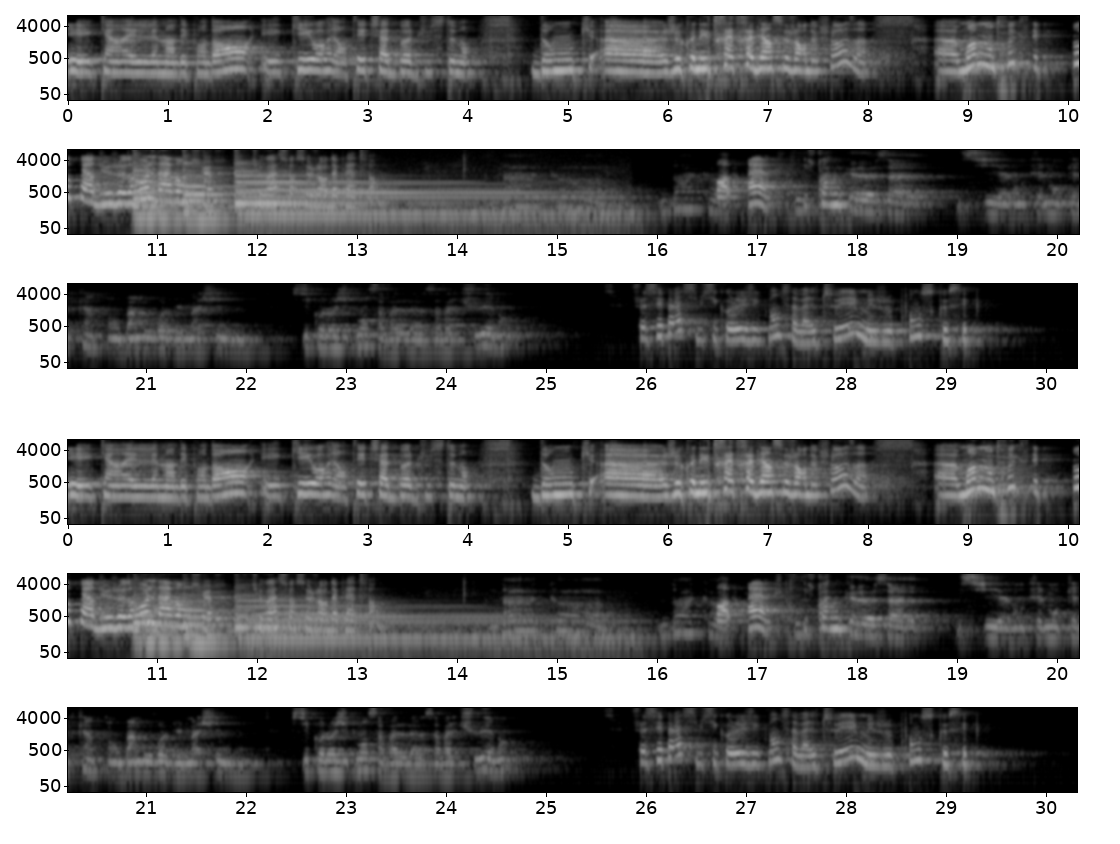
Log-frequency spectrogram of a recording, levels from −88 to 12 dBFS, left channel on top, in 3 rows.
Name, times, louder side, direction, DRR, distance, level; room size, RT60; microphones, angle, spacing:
voice 1, 0.0-9.5 10.1-11.7 12.0-13.3 16.6-17.2 17.7-17.9 25.9-29.1, equal, ahead, 10 dB, 0.4 m, -28 dB
voice 2, 9.0-9.5 14.3-15.6 16.0-16.7 17.3-18.6 19.0-22.0 22.5-24.7, right 3 dB, 70° right, 7 dB, 0.8 m, -45 dB
sound 1, 10.8-15.8, left 3 dB, 65° left, 1.0 m, -33 dB
16.5 x 14.5 x 2.7 m, 1.2 s
head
